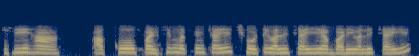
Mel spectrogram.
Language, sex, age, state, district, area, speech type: Hindi, female, 30-45, Uttar Pradesh, Sonbhadra, rural, conversation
